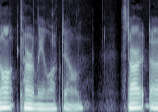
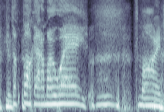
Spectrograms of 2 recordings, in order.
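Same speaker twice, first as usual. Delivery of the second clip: high, hammed-up panicked shout; mock frantic yell; 12 semitones higher, slower than usual. Pretend panic buyer shoving through the supermarket, in a high frantic yell. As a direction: bark it while shoving carts aside.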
